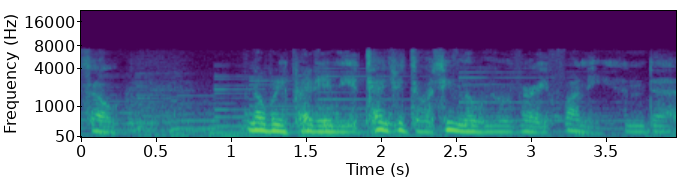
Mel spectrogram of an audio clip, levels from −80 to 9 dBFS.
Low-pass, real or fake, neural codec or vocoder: 7.2 kHz; real; none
